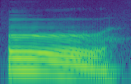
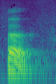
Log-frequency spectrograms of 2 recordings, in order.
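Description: First: The vowel is long, held for two beats. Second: The vowel is short, held for one beat. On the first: "Lengthening the sound, giving it two matras" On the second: "One matra, short"

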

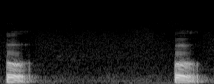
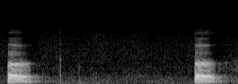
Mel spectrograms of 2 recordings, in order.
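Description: No difference in how they are said.

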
